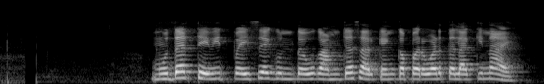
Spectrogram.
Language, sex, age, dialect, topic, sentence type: Marathi, female, 18-24, Southern Konkan, banking, question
